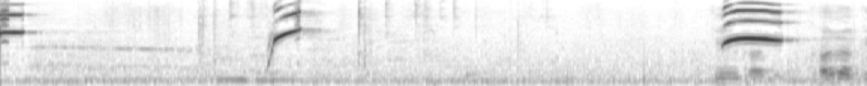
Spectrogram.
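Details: Three-year-old pet Alexandrine parakeet, happy and excited, mimicking sounds. Shrill rising screech near the start, then a loud harmonic scream just before five seconds and a short lower call after it, over quiet room hiss.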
